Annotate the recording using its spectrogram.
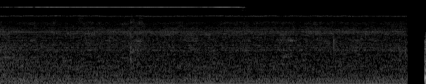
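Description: Faint, steady hiss of television static, with a thin high tone running through it.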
